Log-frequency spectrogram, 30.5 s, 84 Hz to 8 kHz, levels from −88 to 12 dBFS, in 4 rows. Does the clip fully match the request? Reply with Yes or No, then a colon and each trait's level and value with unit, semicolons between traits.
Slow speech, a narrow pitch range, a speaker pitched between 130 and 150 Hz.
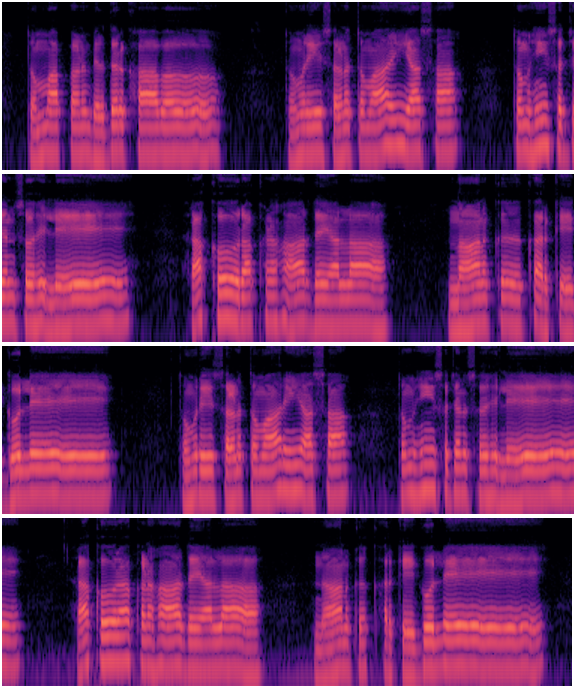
Yes: slow, 65 wpm; narrow, 1.6 semitones; low, 135 Hz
